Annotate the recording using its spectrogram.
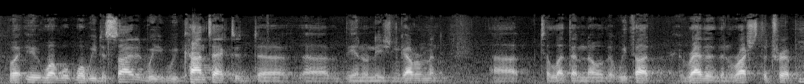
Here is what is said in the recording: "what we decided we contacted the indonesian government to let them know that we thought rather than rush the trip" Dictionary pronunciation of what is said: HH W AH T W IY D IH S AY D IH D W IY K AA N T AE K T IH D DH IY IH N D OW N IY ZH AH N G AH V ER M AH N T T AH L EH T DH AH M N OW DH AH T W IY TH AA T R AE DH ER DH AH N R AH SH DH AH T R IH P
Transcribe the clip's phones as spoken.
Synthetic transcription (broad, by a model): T W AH T W IY D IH S AY D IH D W IY K AA N T AE K T IH D DH IY IH N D OW N IY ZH N G AH V ER M AH N T T AH L EH T DH AH M N OW DH AH T W IY TH AA T R AE DH ER DH AH N R AH SH DH AH T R IH P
